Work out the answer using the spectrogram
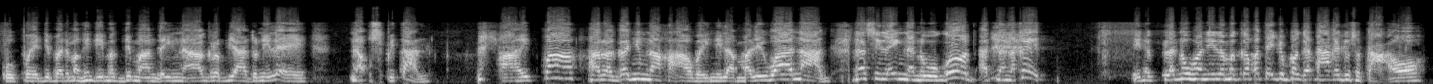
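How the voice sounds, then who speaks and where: A woman's voice: mid-range voice, moderate pace, sharp tone, slight background noise, lightly acted. An actress playing an exasperated, outspoken Filipino mother, scolding expressively in a radio drama.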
